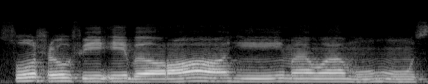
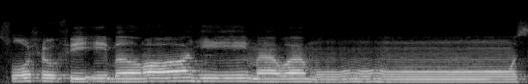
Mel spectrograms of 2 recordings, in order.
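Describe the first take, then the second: First: The final vowel of Musa is held briefly. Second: The final vowel of Musa is drawn out.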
